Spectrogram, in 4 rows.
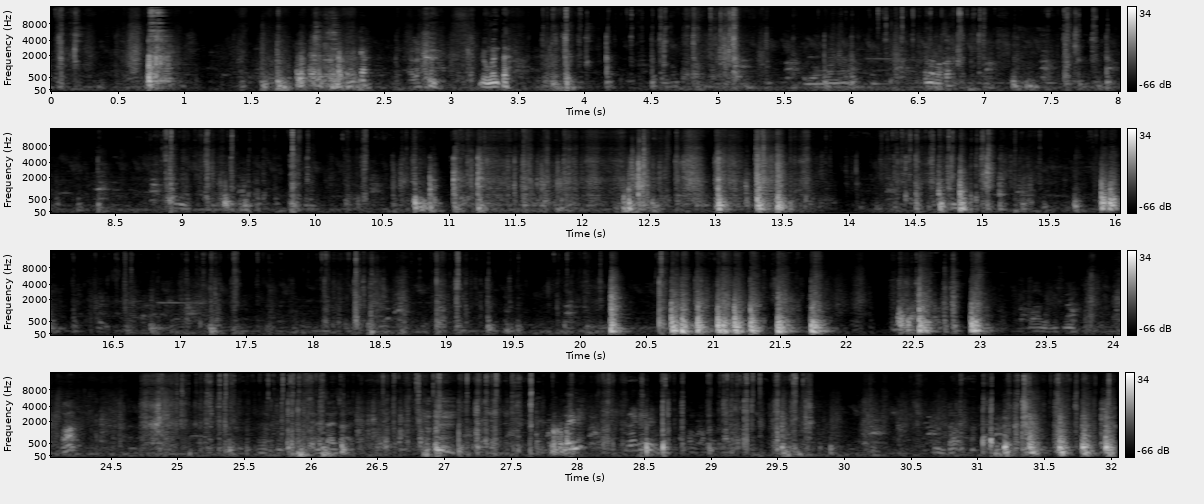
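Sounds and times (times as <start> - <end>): frame pieces knocking and clattering: 8.8 - 23.2, 24.8 - 32.0.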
